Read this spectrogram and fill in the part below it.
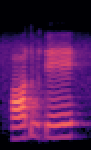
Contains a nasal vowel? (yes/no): no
